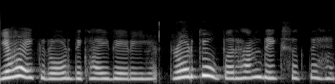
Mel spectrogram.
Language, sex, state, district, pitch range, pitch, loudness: Hindi, female, Uttar Pradesh, Varanasi, 265-315 Hz, 290 Hz, -16 LUFS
